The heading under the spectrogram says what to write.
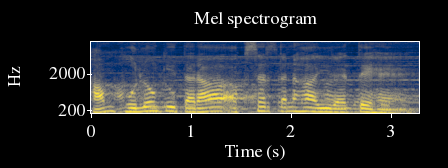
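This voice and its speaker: Music plays in the background as a man with a fairly high pitch speaks with fairly even intonation. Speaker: radio jockey. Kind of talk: poetry reading.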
